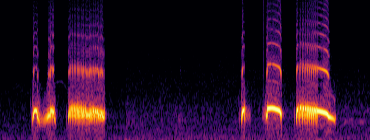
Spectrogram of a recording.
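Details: Spotted dove used as a decoy delivers two coo phrases; the second has a clipped note, a bent hoot, and a long coo that slides downward at the end.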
